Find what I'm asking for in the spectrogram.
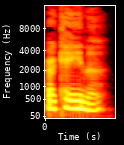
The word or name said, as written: arcana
